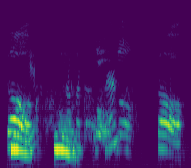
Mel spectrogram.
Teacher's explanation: Makhrajnya 2 sisi lidah.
